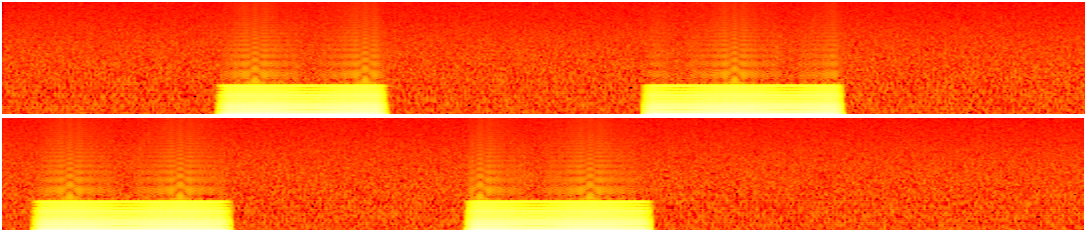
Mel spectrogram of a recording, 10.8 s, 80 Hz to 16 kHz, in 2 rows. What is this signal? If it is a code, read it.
Ship horn signal, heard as a ship's horn, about 100 Hz. 4 short. At sea: a pilot vessel's identity signal in fog.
